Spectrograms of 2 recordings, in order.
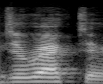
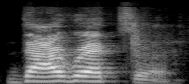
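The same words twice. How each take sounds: First: The first syllable sounds like "der". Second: The first syllable sounds like "dye". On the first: This is how it is said in the Midwest. "from Detroit, I would say director because we say directions. Even though it's an I, we say der" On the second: This is how it is said on the East Coast. "East Coast"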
